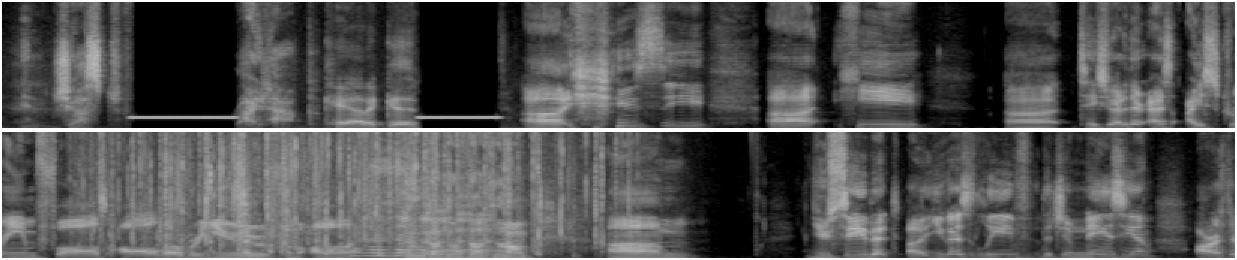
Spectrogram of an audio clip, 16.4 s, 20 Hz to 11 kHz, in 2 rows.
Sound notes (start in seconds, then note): 0.7 beeping; 10.9 imitating ice-cream thudding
